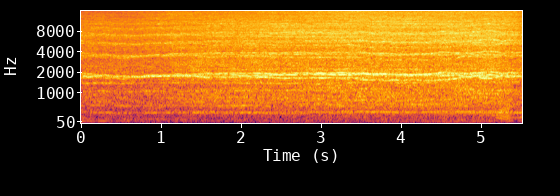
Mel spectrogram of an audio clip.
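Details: Ducted cinewhoop drone hovering with five-bladed props instead of three-bladed: smooth steady high buzz, softer and less piercing pitch, holding even; normal prop noise.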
